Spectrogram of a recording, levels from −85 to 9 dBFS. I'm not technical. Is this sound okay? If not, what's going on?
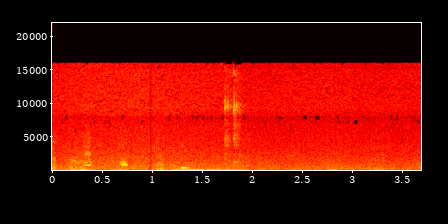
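No. At about 0.97 to 1.01 s, short concealed packet loss: a tiny piece of the call arrived too late, so the receiver patched the gap, leaving a brief smear or wobble in the speech.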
